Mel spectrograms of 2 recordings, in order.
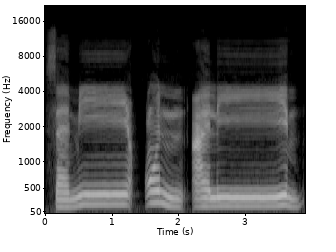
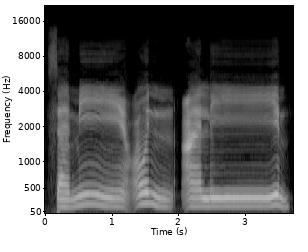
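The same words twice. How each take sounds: First: Sami'un alim recited with a clear un; teacher reciting for students; Quranic recitation of sami'un alim. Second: Sami'un alim stretched very slowly, nun clear; very slow demo of Sami'un alim. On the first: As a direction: recite sami'un alim and keep the nun sound. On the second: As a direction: drag out Sami'un alim with a falling end. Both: Shown as a demonstration. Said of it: "dia tak jadi sami'u".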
